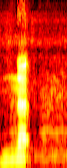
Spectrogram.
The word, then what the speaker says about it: naloxone: Basically, what this thing does with this, I think that's how you pronounce it. Naloxone.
